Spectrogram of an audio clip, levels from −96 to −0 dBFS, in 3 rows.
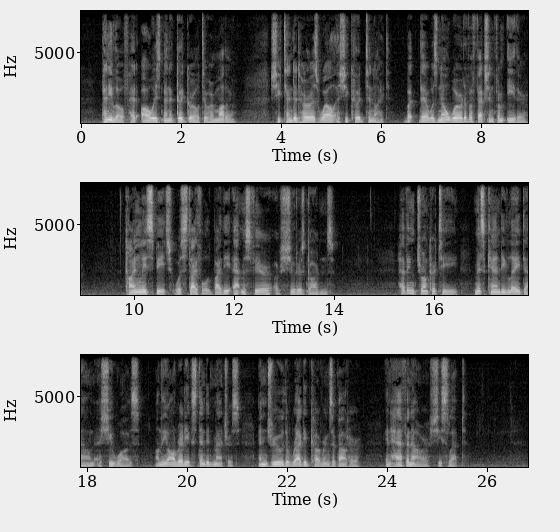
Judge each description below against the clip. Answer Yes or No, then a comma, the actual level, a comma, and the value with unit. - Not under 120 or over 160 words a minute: Yes, average, 150 wpm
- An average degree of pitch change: Yes, average, 4.1 semitones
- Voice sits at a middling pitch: No, low, 115 Hz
